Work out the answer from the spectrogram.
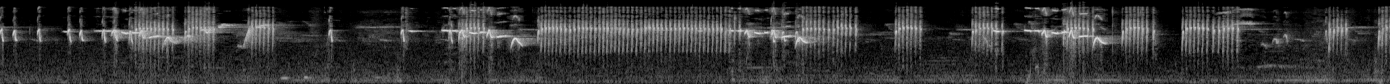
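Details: Javan tesia in a lively, noisy bout in the wild, used to lure and train birds: high chirps and whistled slurs, long buzzy rattling stretches, then quicker chattering bursts toward the end.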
